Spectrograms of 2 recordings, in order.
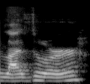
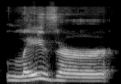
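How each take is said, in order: First: It is said with the Hungarian vowels, lazur. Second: It sounds like the English word laser.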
